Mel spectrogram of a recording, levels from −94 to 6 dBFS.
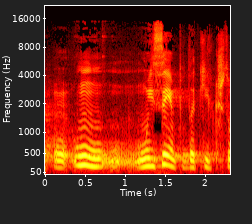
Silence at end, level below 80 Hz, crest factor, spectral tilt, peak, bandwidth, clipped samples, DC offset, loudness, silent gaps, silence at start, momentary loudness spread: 0 s; -62 dBFS; 16 dB; -4.5 dB/octave; -4 dBFS; 15.5 kHz; under 0.1%; under 0.1%; -19 LUFS; none; 0 s; 8 LU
